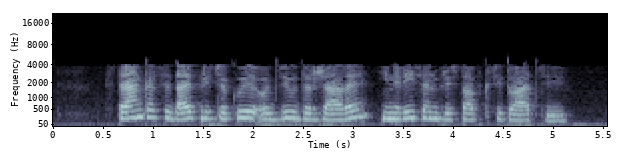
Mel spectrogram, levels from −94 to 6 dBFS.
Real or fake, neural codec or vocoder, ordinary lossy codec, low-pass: real; none; AAC, 16 kbps; 10.8 kHz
